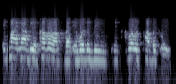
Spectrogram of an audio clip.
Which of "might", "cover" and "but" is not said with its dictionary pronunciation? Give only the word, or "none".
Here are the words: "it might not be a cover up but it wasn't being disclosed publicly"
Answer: none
